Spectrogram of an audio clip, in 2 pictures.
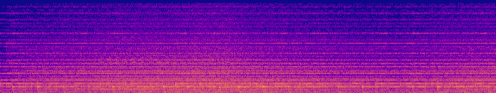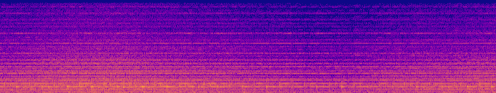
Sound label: Sparkling Ambient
